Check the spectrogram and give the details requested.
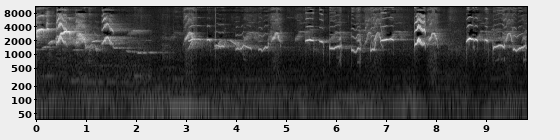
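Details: Cockatiel vocalizing to help tame a cockatiel: opening squawky chirps, then drawn-out whistled notes that dip and rise, separated by brief quiet spells and single sharp chirps.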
